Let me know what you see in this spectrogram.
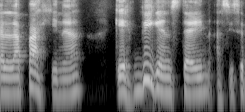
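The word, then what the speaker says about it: Wittgenstein: trabaje yo acá en la página que es big einstein así se pronuncia y el otro no lo trabaje es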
